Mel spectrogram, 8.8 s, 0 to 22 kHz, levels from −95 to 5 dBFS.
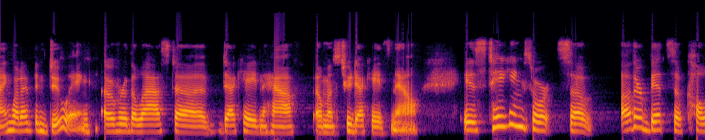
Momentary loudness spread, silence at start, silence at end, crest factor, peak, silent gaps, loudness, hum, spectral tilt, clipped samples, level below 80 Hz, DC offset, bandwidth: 6 LU; 0 s; 0 s; 14 dB; -2 dBFS; none; -17 LUFS; none; -5 dB/octave; under 0.1%; -68 dBFS; under 0.1%; 8.4 kHz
